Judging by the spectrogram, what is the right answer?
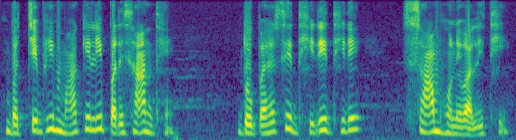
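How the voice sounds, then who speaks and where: A woman's voice: fairly high pitch, dull audio. A woman narrating a scripted emotional family story as a storyteller.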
